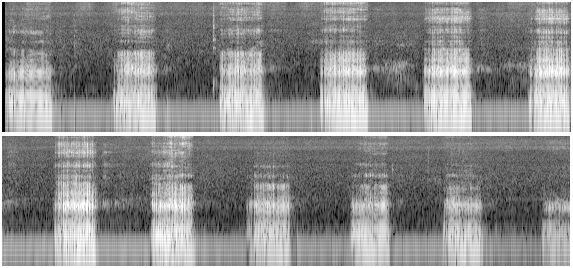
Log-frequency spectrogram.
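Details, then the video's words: Mushu, a pet dog, snoring and snorting indoors: roughly a dozen harsh, rasping breath bursts, evenly spaced about every one and a half seconds, over a steady low background hum. "Snoring Mushu"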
